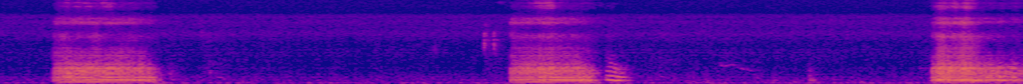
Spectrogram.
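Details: Heavy snoring from an old pet poodle: three harsh, rattling snores about four seconds apart, each roughly a second long, with a short snuffle after the second, in an otherwise quiet room.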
